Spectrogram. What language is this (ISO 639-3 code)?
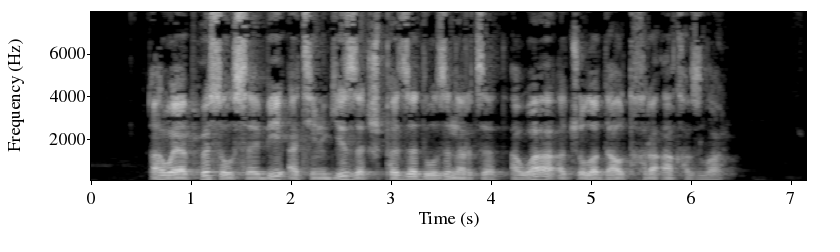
abq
